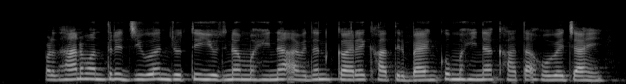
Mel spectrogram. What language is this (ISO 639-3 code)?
mag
